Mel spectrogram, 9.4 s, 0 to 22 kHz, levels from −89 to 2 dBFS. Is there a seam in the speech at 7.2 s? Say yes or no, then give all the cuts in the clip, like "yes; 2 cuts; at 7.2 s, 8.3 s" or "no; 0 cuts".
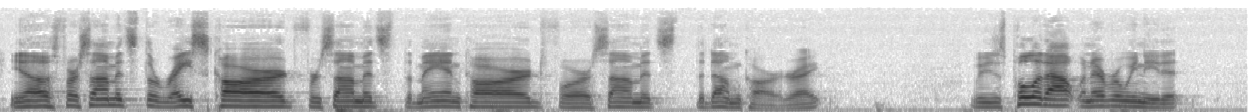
yes; 1 cut; at 7.2 s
